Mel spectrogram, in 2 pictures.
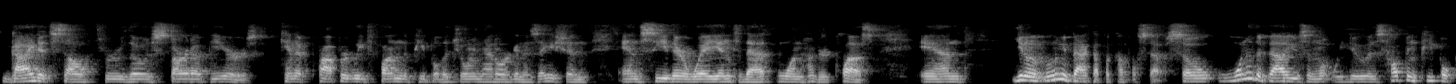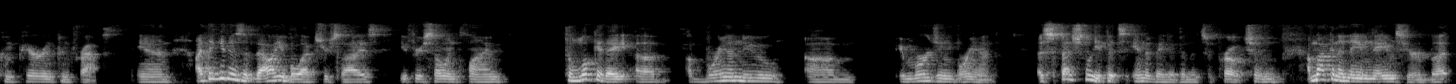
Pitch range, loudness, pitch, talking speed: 120-145 Hz, -21 LUFS, 125 Hz, 185 wpm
